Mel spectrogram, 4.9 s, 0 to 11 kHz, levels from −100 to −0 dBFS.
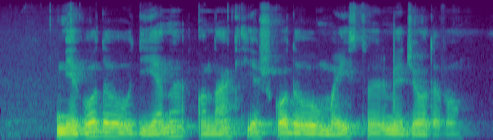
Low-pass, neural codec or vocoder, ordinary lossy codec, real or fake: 9.9 kHz; none; Opus, 64 kbps; real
